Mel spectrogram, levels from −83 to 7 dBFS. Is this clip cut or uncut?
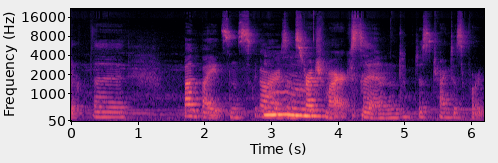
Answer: cut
